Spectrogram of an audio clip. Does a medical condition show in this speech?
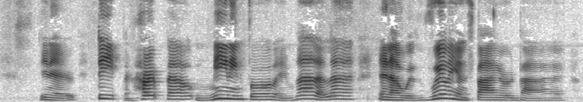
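Yes: deafness; pretty bad tinnitus.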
